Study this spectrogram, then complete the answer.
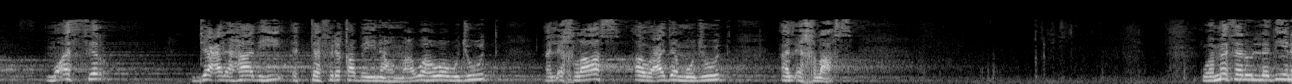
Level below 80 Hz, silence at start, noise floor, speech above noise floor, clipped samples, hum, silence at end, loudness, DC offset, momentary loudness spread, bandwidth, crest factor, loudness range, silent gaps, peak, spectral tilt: -54 dBFS; 0 s; -50 dBFS; 33 dB; under 0.1%; none; 0 s; -18 LUFS; under 0.1%; 19 LU; 8.8 kHz; 18 dB; 6 LU; none; -2 dBFS; -5 dB/octave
